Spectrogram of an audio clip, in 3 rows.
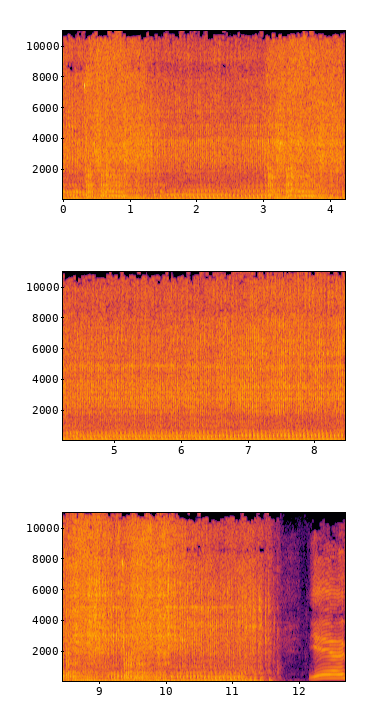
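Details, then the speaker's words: Suzuki LTZ400 restarted after valve clearance check and adjustment, timing believed right, oil not yet changed: loud mechanical clacking over idle following each rev; top-end clatter persists, source unknown. "it's still clacka clack in there but anyway that's that you guys"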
